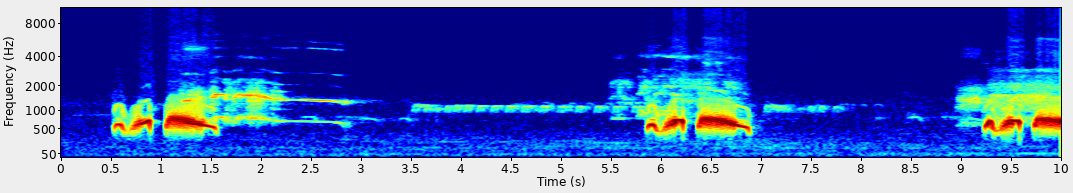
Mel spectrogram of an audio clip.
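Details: Urging, calling coos from a spotted dove decoy meant to draw in wild doves: three phrases spaced roughly four seconds apart, each a short looping note plus a drawn-out descending coo, with a faint thin whistle in gaps.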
